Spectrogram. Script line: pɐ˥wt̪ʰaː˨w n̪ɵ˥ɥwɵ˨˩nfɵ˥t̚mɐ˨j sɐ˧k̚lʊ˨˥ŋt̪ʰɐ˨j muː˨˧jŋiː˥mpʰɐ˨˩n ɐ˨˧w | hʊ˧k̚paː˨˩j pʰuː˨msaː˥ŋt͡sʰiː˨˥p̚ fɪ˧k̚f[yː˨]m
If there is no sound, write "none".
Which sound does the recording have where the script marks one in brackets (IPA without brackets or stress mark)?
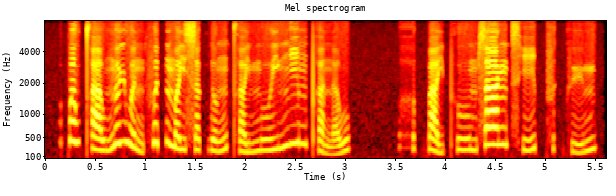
yː˨˥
